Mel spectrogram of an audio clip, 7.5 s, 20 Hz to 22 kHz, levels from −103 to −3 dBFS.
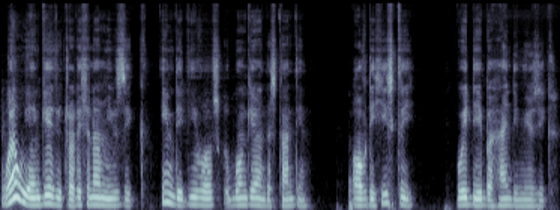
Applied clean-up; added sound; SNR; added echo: neural mask model DeepFilterNet 3.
